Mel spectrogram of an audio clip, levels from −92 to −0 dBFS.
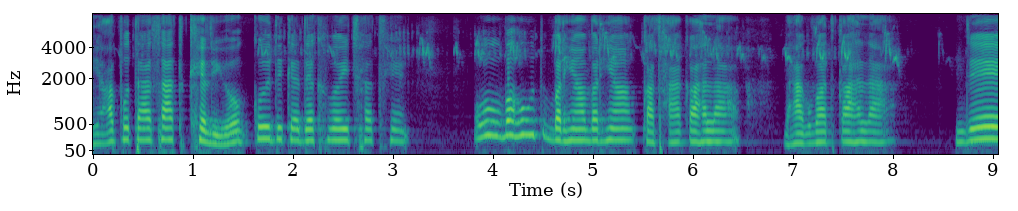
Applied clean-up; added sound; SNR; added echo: neural mask model RNNoise.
